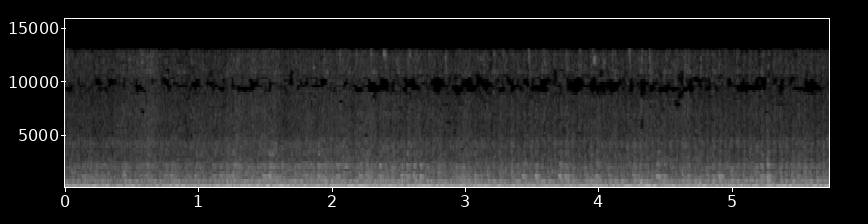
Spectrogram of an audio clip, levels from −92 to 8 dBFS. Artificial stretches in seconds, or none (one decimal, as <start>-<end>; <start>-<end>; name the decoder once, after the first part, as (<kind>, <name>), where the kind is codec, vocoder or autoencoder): 0.0-0.4 (vocoder, BigVGAN v2); 2.5-5.7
